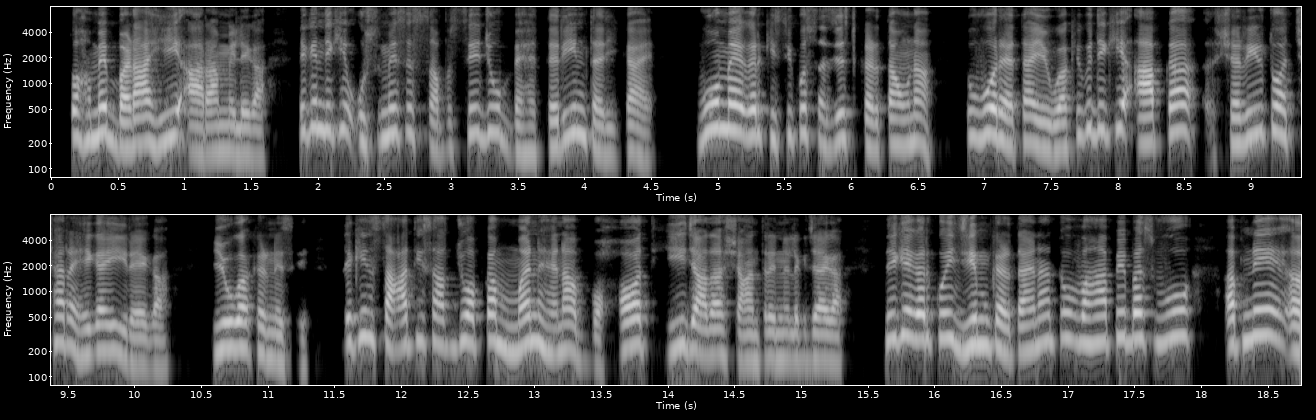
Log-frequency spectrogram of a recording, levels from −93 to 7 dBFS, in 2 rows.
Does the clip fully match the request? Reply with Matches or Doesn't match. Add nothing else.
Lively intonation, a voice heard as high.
Matches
